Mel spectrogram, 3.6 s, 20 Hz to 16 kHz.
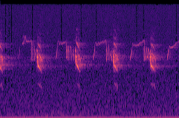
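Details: At a Latvian spruce nest on 22 August 2021, a Lesser spotted eagle gives shrill upslurred-then-falling yelps about every 0.75 seconds, four in a row, during a prey delivery of a rat, with constant background hiss.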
